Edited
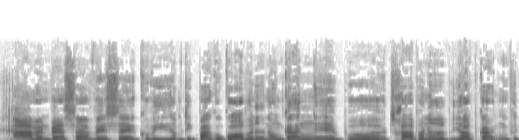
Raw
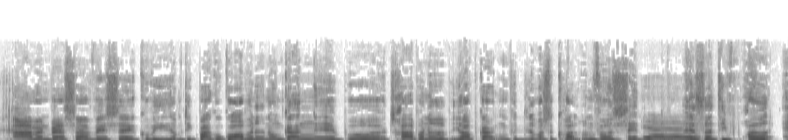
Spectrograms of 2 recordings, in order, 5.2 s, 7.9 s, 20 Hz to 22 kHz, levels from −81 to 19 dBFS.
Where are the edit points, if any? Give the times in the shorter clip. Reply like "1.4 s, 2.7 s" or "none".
none

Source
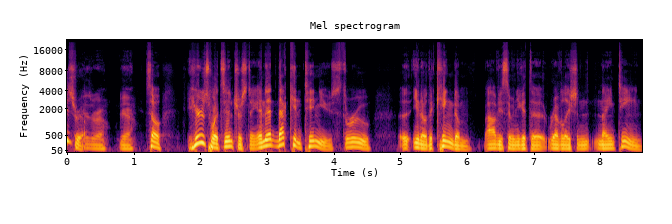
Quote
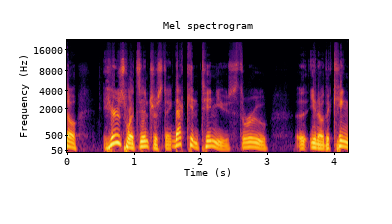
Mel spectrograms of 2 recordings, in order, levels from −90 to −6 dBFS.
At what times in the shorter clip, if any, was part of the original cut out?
1.6 s

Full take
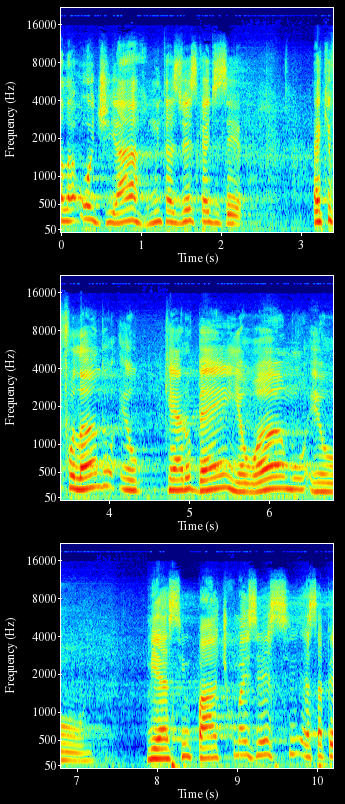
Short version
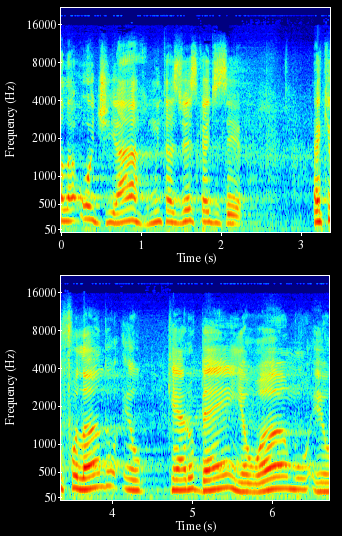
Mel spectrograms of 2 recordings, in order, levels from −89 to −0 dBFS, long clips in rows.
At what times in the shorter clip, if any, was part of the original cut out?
none

